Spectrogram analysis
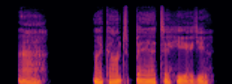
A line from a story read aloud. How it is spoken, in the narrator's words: said gloomily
